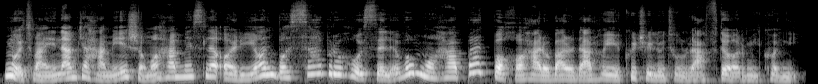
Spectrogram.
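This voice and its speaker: A woman's voice: fairly low pitch, animated, darkish tone, husky. A woman narrating a bedtime story for children, affectionately addressing them directly.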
